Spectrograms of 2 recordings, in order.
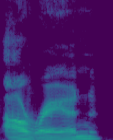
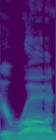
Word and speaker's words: Iran: I used to say Iran, so don't feel too bad. But, you know, once I learned that actually Iran is the preferred pronunciation, like, okay, I'll say it that way.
